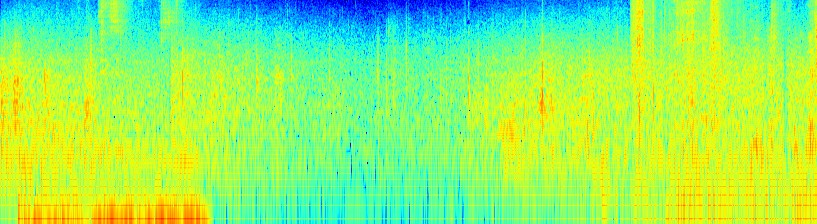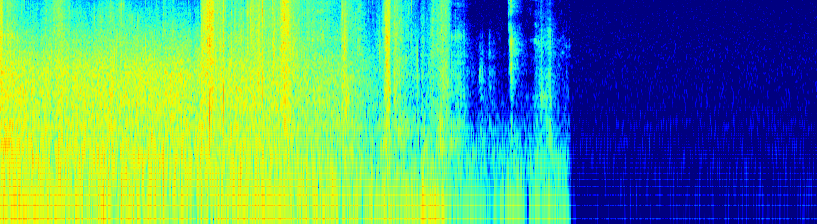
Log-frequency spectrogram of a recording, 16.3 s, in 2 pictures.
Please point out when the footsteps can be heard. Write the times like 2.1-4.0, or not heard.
6.3-12.7.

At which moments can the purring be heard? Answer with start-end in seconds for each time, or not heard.
not heard.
